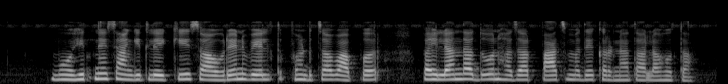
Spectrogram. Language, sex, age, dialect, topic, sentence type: Marathi, female, 25-30, Standard Marathi, banking, statement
